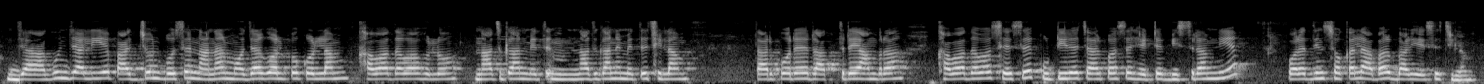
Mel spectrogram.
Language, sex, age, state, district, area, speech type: Bengali, female, 18-30, West Bengal, Purulia, urban, spontaneous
